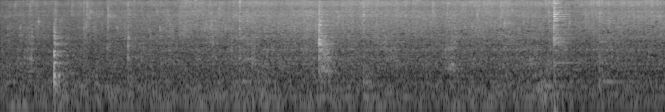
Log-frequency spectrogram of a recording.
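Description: Tomato tossed into onions frying in a pan gives a steady, close sizzle, with a few louder stirring clinks and pops and no talking.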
